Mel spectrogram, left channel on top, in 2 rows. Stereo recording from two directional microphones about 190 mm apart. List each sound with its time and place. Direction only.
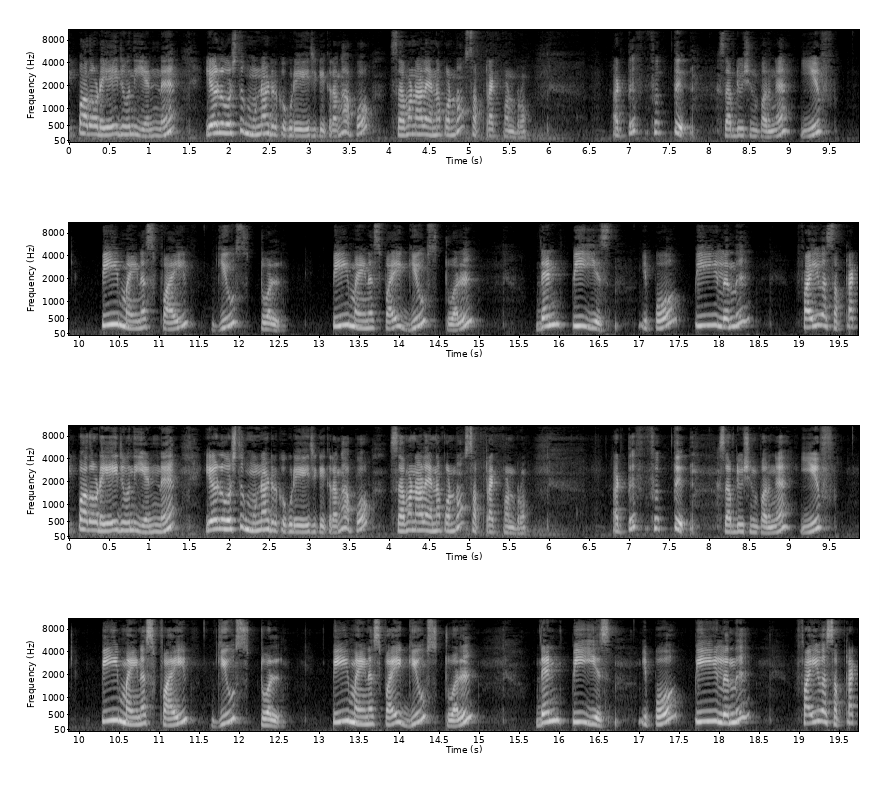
0.1 s a woman's voice: 35° right (ahead or behind)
